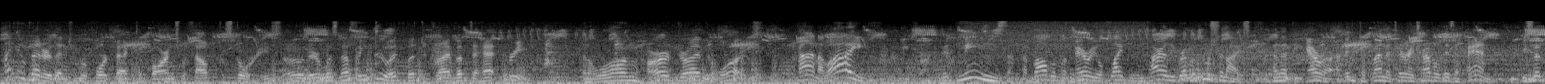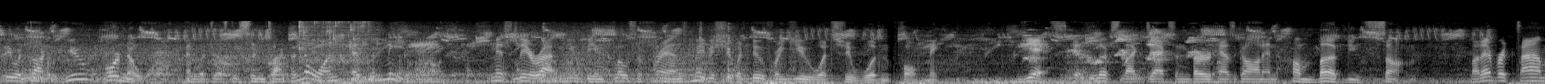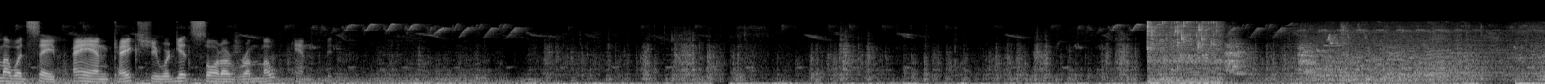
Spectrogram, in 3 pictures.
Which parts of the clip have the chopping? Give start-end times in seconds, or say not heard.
not heard.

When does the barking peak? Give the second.
27 s.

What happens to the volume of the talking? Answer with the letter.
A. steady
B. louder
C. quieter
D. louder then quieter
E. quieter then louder
A.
